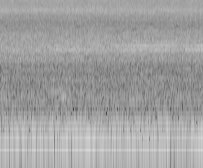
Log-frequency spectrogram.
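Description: An auto-rickshaw drives past.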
